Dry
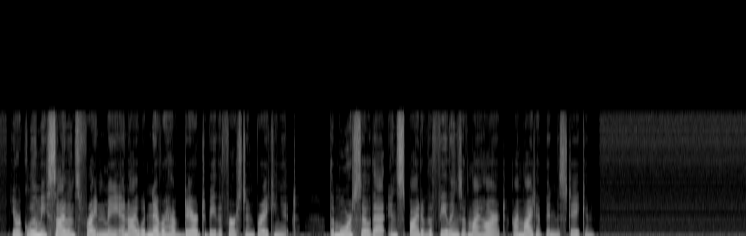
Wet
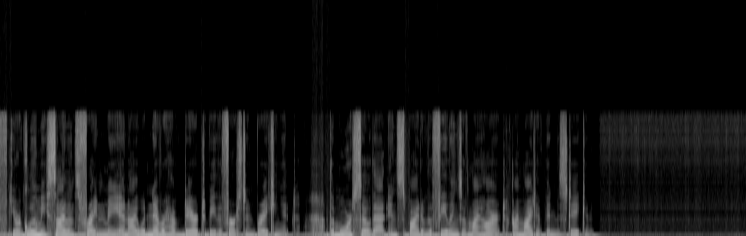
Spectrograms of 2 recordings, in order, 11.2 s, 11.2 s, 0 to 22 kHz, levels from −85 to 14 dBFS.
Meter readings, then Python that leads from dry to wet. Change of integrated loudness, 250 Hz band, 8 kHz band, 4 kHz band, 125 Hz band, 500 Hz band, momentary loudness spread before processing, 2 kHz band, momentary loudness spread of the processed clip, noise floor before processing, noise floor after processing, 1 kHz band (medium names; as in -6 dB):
-1.5 dB, -2.0 dB, +5.0 dB, +4.0 dB, -0.5 dB, -2.5 dB, 10 LU, -2.0 dB, 10 LU, -58 dBFS, -58 dBFS, -3.5 dB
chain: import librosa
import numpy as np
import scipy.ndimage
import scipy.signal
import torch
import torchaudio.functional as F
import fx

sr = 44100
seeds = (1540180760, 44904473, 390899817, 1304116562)

y = fx.peak_eq(x, sr, hz=740.0, db=-3.0, octaves=0.53)
y = fx.hum_notches(y, sr, base_hz=60, count=3)
y = fx.pre_swell(y, sr, db_per_s=33.0)
y = y * 10.0 ** (-2.5 / 20.0)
